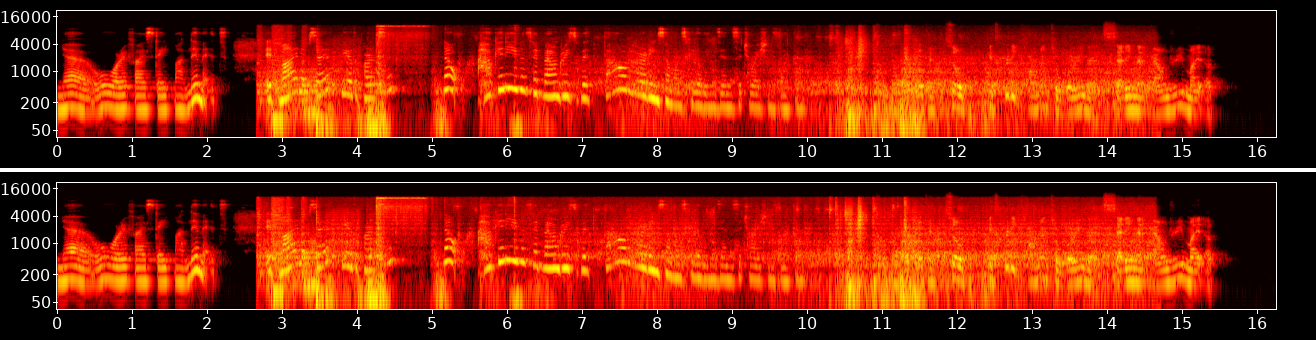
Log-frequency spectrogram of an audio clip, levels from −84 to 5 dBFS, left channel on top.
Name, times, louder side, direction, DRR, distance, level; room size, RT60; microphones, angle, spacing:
voice 1, 0.0-2.1 2.4-4.5 5.1-10.0, left 1 dB, 15° left, 0.8 m, -28 dB
sound 1, 2.7-14.7, right 3 dB, 65° right, 1.5 m, -30 dB
voice 2, 11.0-15.4, right 1 dB, 20° right, 0.7 m, -30 dB
9.2 x 3.8 x 5.1 m
head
